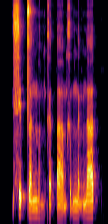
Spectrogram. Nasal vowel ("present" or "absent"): absent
